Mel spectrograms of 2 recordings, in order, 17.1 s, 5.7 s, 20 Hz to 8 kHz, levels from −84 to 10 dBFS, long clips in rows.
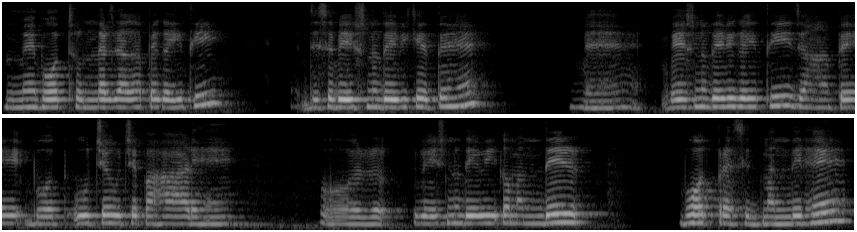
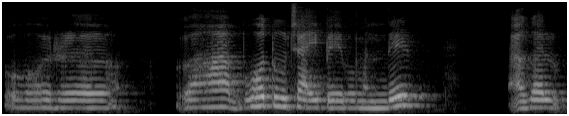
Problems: background sounds at intervals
